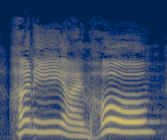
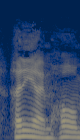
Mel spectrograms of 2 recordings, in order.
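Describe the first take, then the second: First: Loud, high call up the stairs; calling upstairs. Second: Said in the usual way. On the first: Retold or imitated. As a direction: call out so she hears you coming. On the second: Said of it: "I said".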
